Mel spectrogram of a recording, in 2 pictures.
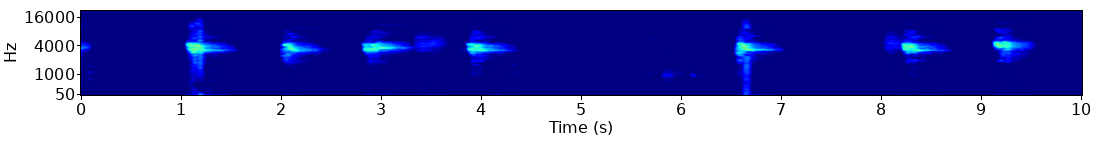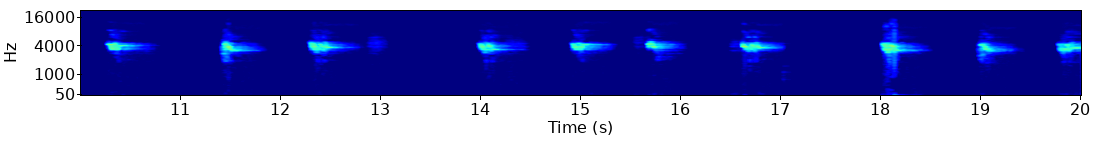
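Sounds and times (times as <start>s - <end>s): small bird chirping: 1.1s - 4.4s, 6.6s - 7.1s, 8.0s - 9.6s, 10.3s - 10.8s, 11.4s - 13.1s, 14.0s - 17.1s, 18.0s - 20.0s.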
